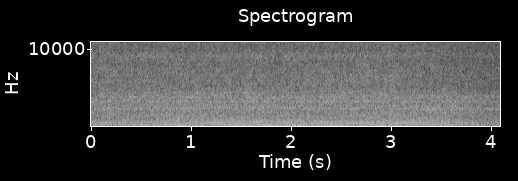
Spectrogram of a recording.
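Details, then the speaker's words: Test engine running a rebuilt Holley two-barrel carburetor, mixture already set, idling under light load: steady smooth idle with an even drone, no surging or popping; mixture sounds right. "we've already got the mixture set we're checking this Idol with a light boat like one person in the truck"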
